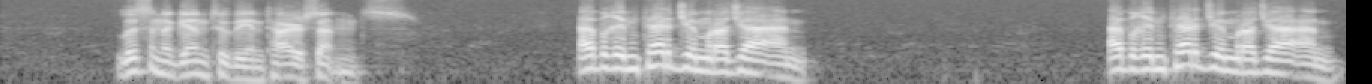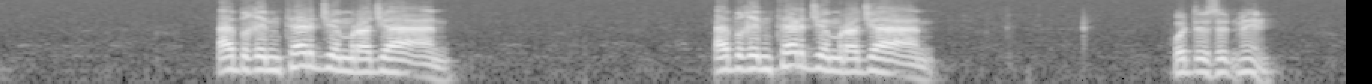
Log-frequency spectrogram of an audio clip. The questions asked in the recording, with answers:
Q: What does it mean?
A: It means, I want an interpreter, please.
